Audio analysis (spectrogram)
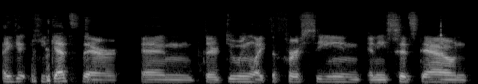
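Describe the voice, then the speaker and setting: A man hosting a casual live-stream chat, excitable and swearing freely as he acts out quotes. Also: mid-range voice, measured pace. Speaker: host.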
